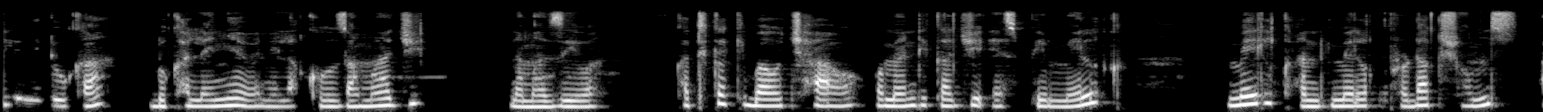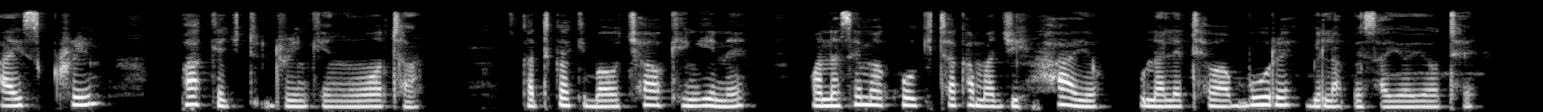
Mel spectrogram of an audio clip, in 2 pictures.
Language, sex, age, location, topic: Swahili, female, 25-35, Kisii, finance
